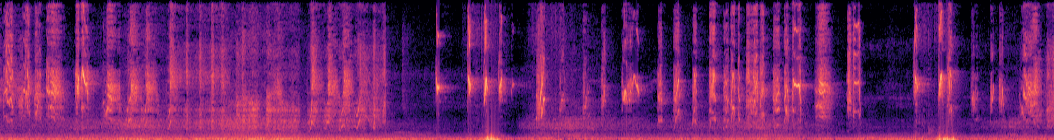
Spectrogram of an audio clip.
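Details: Sogon (crimson sunbird) singing nembak and ngobra song types as a tutor for silent birds: long runs of high, piercing twittering and sharp chips broken by brief gaps and two low thuds.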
